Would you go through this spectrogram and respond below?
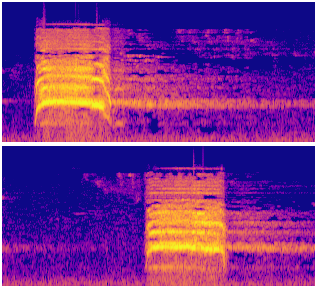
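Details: A marmot, whose calls are heard at night in mountainous areas, gives two loud, shrill, steady screams about six seconds apart, each lasting about a second.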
